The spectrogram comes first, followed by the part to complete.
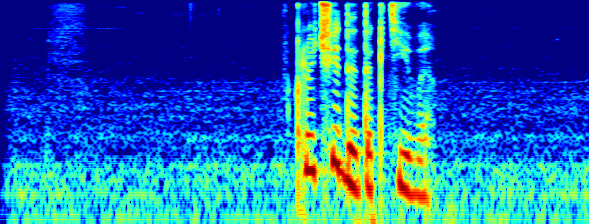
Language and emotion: Russian, positive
